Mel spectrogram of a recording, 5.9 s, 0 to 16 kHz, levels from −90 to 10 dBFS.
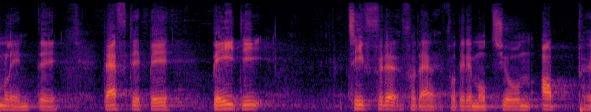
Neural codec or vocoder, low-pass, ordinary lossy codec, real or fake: none; 14.4 kHz; none; real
